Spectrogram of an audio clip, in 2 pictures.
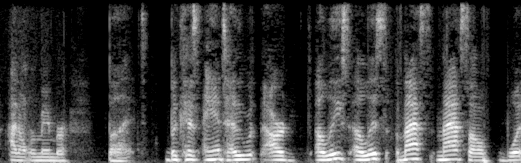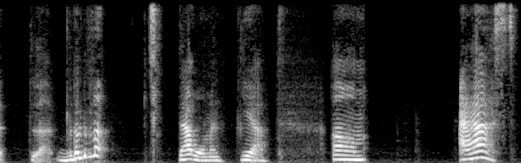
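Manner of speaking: usual speaking voice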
